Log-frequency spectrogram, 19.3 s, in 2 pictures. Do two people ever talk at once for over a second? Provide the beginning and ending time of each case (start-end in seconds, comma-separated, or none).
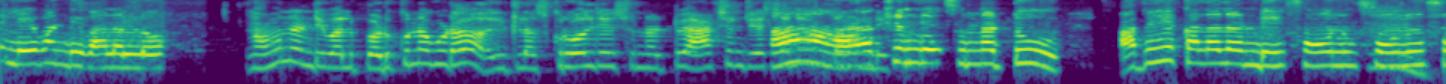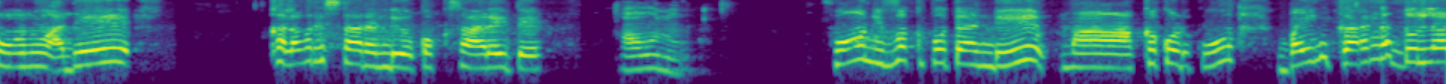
none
